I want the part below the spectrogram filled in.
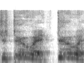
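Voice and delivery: play-acted, very high, pressuring, badgering tone. Describing a man bearing down on a kid, imitating his pressuring. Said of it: "talking like bearing down on this poor kid".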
